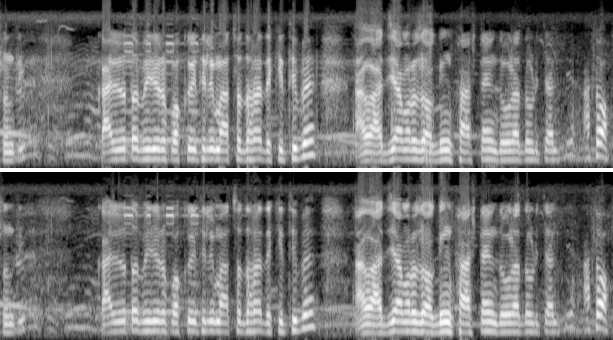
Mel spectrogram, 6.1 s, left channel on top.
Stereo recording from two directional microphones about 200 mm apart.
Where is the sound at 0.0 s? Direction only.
10° right (ahead or behind).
